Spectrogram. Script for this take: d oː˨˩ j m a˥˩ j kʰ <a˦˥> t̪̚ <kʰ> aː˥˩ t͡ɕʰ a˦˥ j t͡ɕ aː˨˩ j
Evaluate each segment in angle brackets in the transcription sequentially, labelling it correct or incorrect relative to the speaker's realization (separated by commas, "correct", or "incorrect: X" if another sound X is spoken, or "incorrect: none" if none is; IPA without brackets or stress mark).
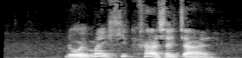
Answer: incorrect: i˦˥, correct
